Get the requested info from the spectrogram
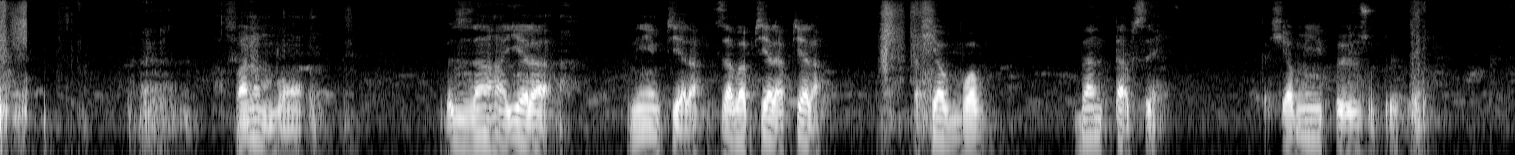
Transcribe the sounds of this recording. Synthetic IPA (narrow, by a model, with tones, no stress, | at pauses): a˨fa˦nɨ˦m̩˨bɔ˨ŋ˨ | bɨ˨zã˦ɦa˨jɛ˦la˦ | ni˦m˦pi˦ɛ˨la̰˨za˦ba˦pi˦ɛ˦la˨pi˦ɛ˦la˨ | ka˨ʃɛ˦bbɔ˦b | ba˦nta̰˦˨bsɨ˨ | ka˨ʃɛ˦bmi˦pɨ˦lɨ˦zʊ̰˨tɨ˨ltɨ˦˨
